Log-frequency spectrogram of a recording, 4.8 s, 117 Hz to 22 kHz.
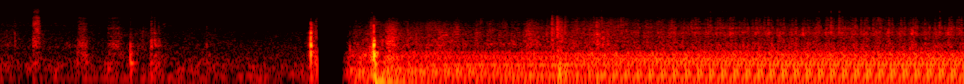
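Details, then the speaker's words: Caravan water pump after mounting secured with rubber washers to cut vibration: click then steady low buzzing hum with fine even pulse, no rattle; noise reduced from about 57 to 48 dB; normal running. "so obviously you can still hear the pump cuz you're going to there's no way around that"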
